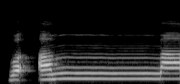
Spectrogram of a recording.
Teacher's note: stretch out the ma sound for 2 seconds because of this alif, okay?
